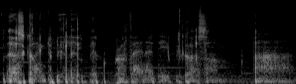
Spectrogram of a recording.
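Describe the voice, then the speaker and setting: Whispering man, casual ASMR ramble. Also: music in the background. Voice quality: breathy whisper. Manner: halting, digressive, earnestly explanatory. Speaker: ASMR video host.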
